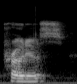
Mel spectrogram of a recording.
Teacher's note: If the stress is kind of at the end of the word, it's more often being used as a verb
